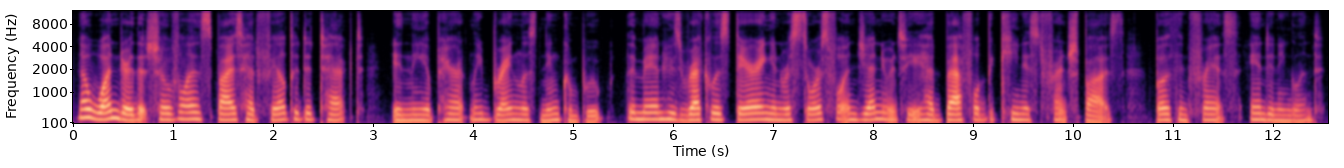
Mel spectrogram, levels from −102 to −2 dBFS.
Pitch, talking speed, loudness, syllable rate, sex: 180 Hz, 160 wpm, -21 LUFS, 5.1 syllables/s, female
